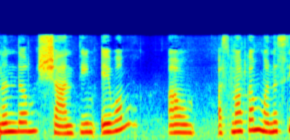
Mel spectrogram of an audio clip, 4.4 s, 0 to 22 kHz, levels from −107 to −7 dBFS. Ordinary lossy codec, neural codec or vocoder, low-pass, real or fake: none; codec, 16 kHz, 4 kbps, X-Codec, WavLM features, trained on Multilingual LibriSpeech; none; fake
